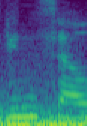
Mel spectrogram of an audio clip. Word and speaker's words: Vincelj: And it was life easier, even trying to explain always, no, it's Vincelj, the J is silent and the C is not, and it's not Italian, it's Croatian. So yeah, that's how it started actually.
